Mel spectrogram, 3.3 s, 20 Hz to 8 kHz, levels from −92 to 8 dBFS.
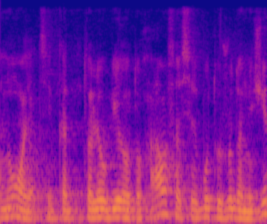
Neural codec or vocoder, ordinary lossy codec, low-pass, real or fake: none; AAC, 48 kbps; 7.2 kHz; real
